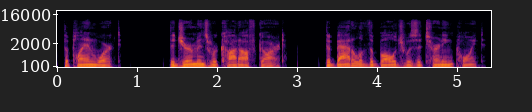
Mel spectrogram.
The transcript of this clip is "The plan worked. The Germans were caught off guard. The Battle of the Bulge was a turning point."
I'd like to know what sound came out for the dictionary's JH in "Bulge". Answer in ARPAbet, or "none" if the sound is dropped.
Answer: JH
